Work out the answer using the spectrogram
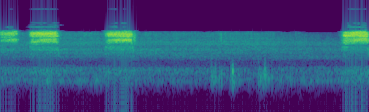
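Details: Owlets at a nest, watched on a live camera, give three loud, harsh, hissing bursts, each about half a second long, with steady background hum in between and a few faint knocks.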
